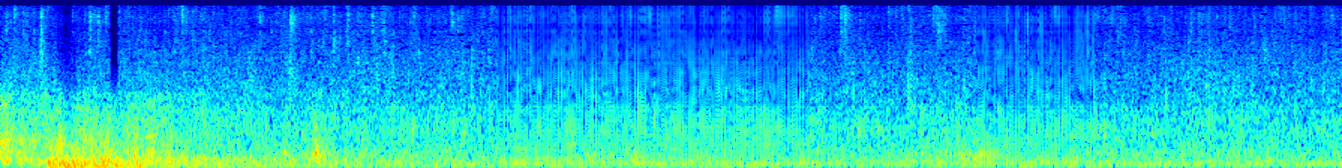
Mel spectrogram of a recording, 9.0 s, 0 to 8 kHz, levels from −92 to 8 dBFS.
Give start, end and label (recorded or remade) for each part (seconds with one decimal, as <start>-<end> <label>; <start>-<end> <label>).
0.0-3.3 recorded; 3.3-5.4 remade; 5.4-6.5 recorded; 6.5-7.3 remade; 7.3-9.0 recorded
